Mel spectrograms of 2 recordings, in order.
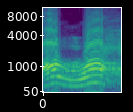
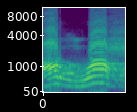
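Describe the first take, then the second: The two takes are said the same way.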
